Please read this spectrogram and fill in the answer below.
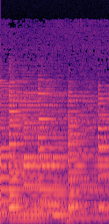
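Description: Instrumental passage of a slow, tender ballad: piano chords changing every half second or so, over held, sustained tones.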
